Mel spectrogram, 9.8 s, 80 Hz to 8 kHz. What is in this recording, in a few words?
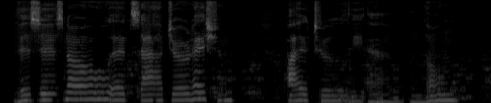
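with drums instantaneous source; SiSEC10; underdetermined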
